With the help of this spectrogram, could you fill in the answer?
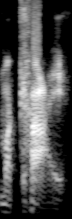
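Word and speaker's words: Mackay: is called McKay spelled McKay but they they pronounce it maai I don't know why they pronounce it maai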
